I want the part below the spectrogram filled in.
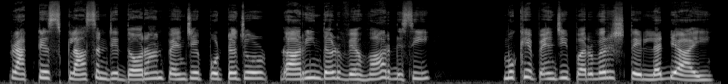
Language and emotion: Sindhi, sad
